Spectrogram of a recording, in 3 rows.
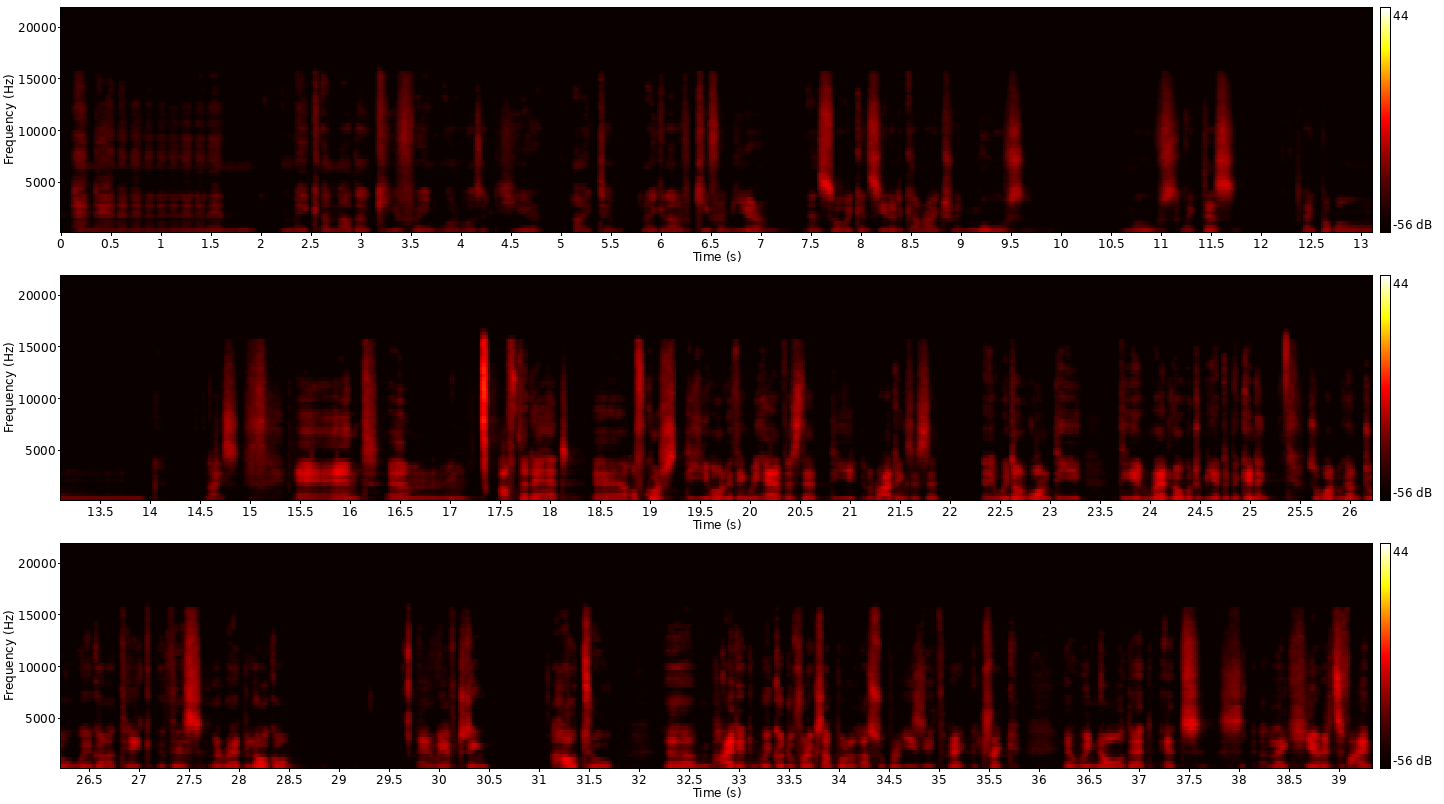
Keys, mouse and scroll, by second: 1.5 click, 2.0-3.8 scroll up 6, 3.8 n, 5.0 click, 6.5 i, 7.6 click, 9.5 KP_0, 11.1 KP_0, 12.2 click, 14.5 click, 19.8 z, 21.0 click, 26.5 click, 33.3 middle click, 34.1-34.8 scroll down 10, 34.8 middle click, 35.0 scroll down 2, 36.9 click, 37.0 scroll down 1.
